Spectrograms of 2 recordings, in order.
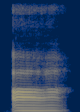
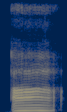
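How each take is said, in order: Both takes have the same delivery.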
